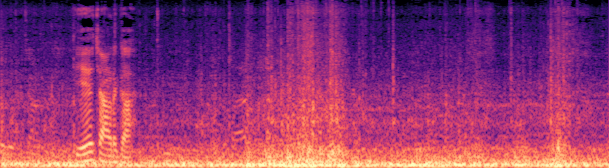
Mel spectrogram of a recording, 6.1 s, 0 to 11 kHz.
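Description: Maruti 800's small three-cylinder petrol engine running, heard from inside the cabin as a steady low rumble with road noise while driving a rough lane, getting louder and rougher around the middle. A short voice cuts in about a second in.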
